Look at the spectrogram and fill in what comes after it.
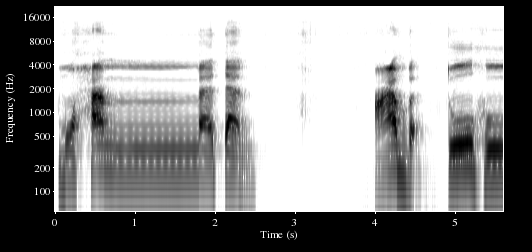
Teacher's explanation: burda izhar qaydası var çünki demək tənvindən sonra boğaz hərfi gəlibdir ona görə orda sıxmırıq muhəmmədən yox demirik belə deyirik Muhəmmədən abduhu və rasul bu şəkildə oxundu.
